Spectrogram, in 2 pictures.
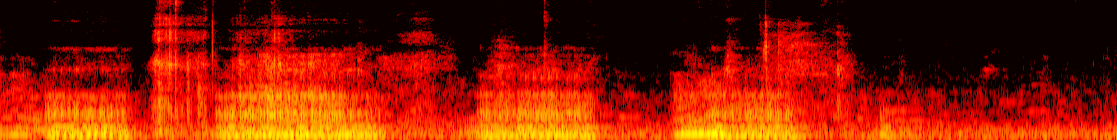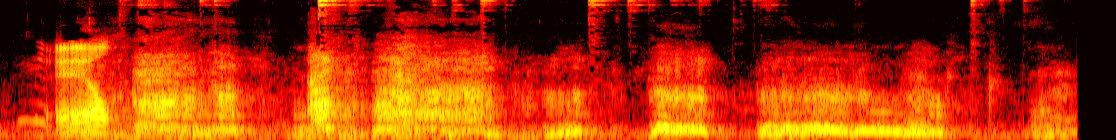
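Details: Dogs at play indoors: several short, low growling bursts open the passage, then a person speaks while scuffling, thumps and further rough growls mix together.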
